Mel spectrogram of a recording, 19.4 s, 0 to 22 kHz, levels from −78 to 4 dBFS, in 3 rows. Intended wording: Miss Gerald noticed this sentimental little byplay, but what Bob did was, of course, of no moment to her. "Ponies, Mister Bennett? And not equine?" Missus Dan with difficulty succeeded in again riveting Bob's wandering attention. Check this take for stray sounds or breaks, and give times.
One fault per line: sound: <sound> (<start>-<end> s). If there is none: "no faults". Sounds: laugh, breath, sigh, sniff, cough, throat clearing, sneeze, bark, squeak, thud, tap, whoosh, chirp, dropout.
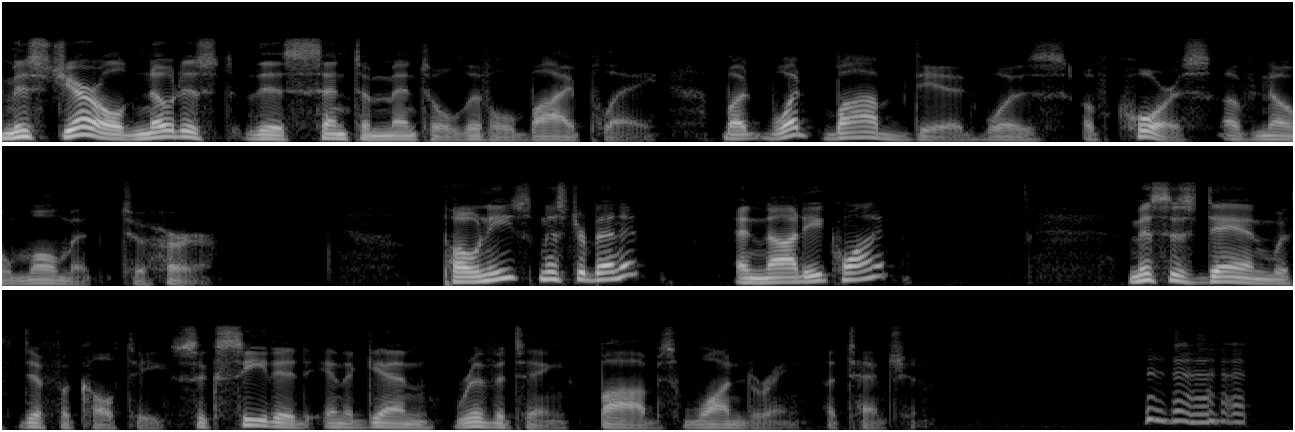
sound: laugh (18.6-19.2 s)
